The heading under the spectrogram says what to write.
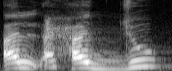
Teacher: ال میں جو لام ہے نا اس لام کو بالکل ساکن پڑھیں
